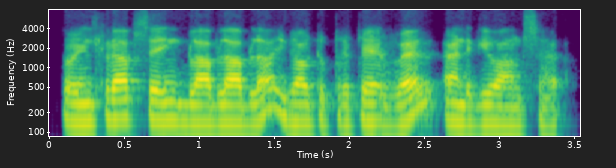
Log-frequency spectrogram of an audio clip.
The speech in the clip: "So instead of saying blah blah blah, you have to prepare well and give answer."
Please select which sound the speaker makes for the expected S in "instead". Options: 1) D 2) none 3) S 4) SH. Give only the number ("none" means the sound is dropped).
2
